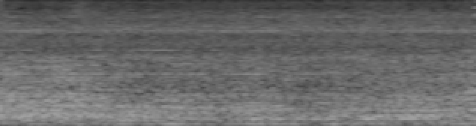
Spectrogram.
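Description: Airplane flying overhead: a steady low rumble.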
